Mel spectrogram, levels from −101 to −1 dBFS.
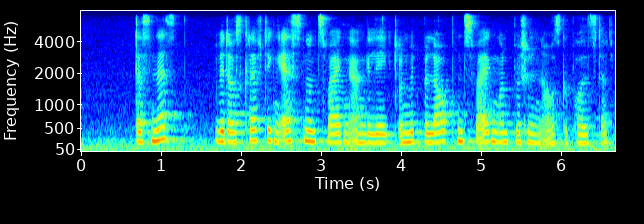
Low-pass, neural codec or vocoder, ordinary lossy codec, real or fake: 7.2 kHz; none; AAC, 48 kbps; real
